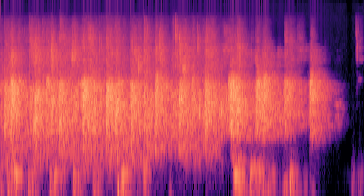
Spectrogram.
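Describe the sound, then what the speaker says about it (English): A conference audience at a weather infrastructure panel gives a round of applause, a full, even clatter of many hands that thins out and fades to silence at the end. "So another round of applause, please."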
